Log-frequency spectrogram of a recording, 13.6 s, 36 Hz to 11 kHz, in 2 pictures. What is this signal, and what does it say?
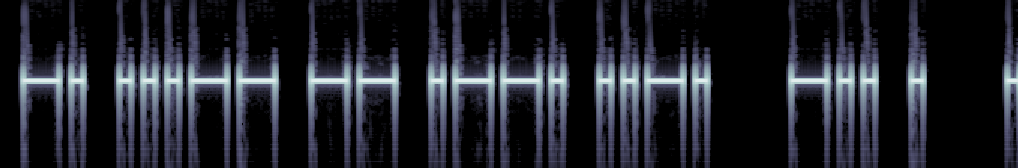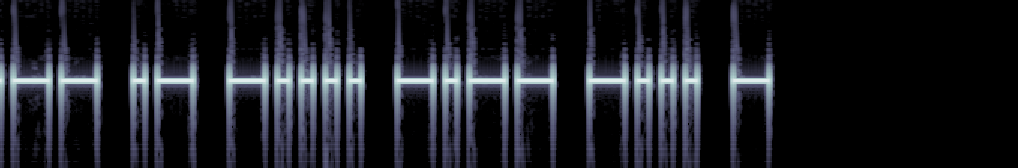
Morse code, heard as a keyed tone, about 16 wpm, 700 Hz. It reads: N3MPF DE WA6YBT
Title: USA Callsign DE Callsign 15wpm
